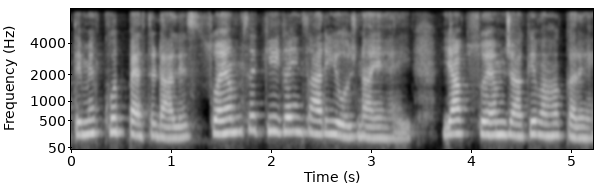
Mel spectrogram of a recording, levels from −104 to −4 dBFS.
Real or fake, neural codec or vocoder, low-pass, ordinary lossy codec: fake; vocoder, 44.1 kHz, 128 mel bands, Pupu-Vocoder; 7.2 kHz; none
